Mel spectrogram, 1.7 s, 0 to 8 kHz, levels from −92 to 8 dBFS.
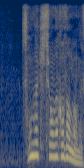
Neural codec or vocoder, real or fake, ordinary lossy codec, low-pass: codec, 16 kHz, 4 kbps, FreqCodec, smaller model; fake; none; 7.2 kHz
